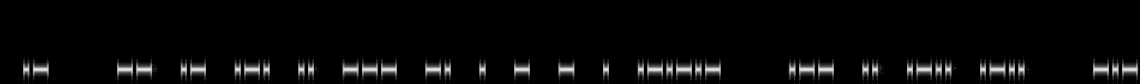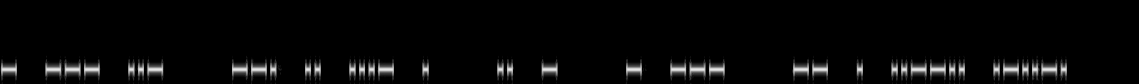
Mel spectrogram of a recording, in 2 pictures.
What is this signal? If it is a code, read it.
Morse code, heard as a keyed tone, about 25 wpm, spaced as for 18 wpm, 700 Hz. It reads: A MARIONETTE. WILL YOU GIVE IT TO ME?"
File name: Pinocchio / Pinocchio ch2 12 25 ik1hge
